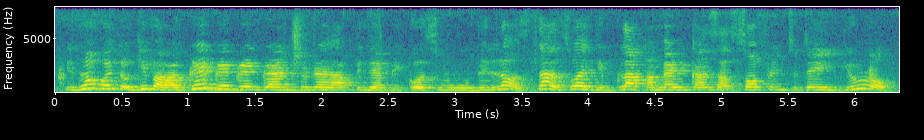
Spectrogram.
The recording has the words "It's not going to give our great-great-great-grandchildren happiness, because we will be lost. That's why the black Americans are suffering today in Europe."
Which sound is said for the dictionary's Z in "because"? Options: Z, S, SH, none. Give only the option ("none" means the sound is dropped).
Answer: S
